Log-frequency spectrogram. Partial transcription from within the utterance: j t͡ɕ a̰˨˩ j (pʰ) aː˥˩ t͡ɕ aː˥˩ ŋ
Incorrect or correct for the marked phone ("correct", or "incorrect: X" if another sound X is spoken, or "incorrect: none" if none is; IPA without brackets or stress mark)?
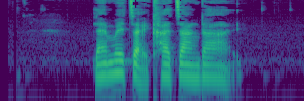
incorrect: kʰ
